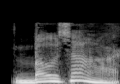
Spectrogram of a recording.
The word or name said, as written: beaux arts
